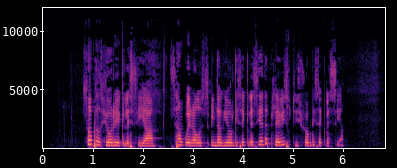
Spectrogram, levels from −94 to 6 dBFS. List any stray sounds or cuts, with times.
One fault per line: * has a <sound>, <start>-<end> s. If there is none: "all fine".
all fine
